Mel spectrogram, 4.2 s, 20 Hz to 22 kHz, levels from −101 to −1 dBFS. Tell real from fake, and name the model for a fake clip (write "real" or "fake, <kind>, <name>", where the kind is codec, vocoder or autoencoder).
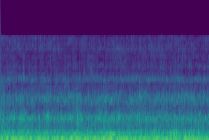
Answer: fake, codec, HILCodec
